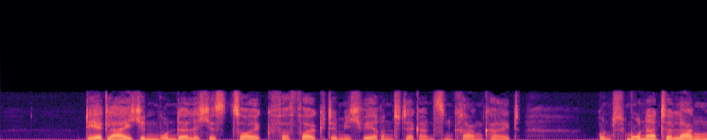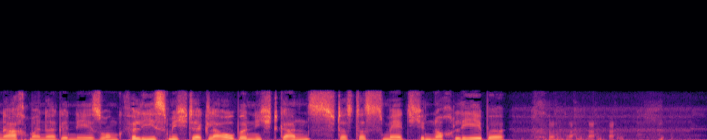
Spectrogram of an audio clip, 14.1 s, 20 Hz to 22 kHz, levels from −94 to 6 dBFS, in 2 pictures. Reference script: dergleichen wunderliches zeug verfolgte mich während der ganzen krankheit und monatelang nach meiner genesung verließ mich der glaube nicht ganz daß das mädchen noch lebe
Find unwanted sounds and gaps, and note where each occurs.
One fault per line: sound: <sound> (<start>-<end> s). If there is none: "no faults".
sound: laugh (12.3-13.8 s)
